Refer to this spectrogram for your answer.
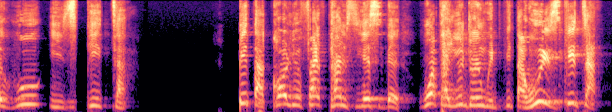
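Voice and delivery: loud, accusing "Who is Peter?"; jealous husband. Retold or imitated. Suspicious husband grills wife over calls, loud accusation.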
